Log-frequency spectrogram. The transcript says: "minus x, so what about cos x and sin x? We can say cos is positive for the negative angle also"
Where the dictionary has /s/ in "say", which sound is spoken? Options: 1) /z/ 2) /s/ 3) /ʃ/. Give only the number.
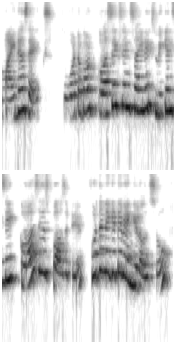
2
